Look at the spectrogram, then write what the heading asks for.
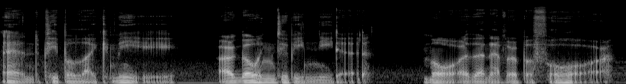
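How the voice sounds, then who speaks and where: A man playing a grave, brooding mentor in an anime audio drama, slow and ominous. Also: fairly even intonation, slight background noise, full character voice. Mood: somber, ominous. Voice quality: very deep, gravelly. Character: grave, brooding male mentor warning of danger.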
